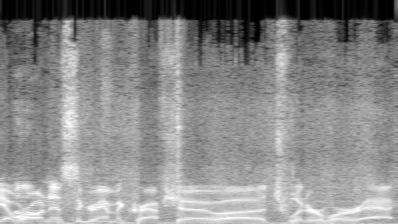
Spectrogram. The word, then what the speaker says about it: CRFTSHO: And it's pronounced Craft Show. Like the craft, the company. And then show like a TV show. It's pretty cool. Yep. But yeah, we're on Instagram at Craft Show.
